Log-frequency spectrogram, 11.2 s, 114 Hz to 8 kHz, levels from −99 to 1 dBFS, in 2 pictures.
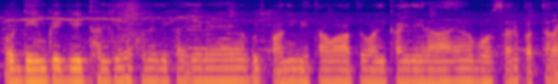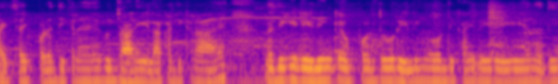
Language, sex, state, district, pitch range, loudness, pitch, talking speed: Hindi, male, Jharkhand, Sahebganj, 120-130 Hz, -31 LUFS, 125 Hz, 270 wpm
